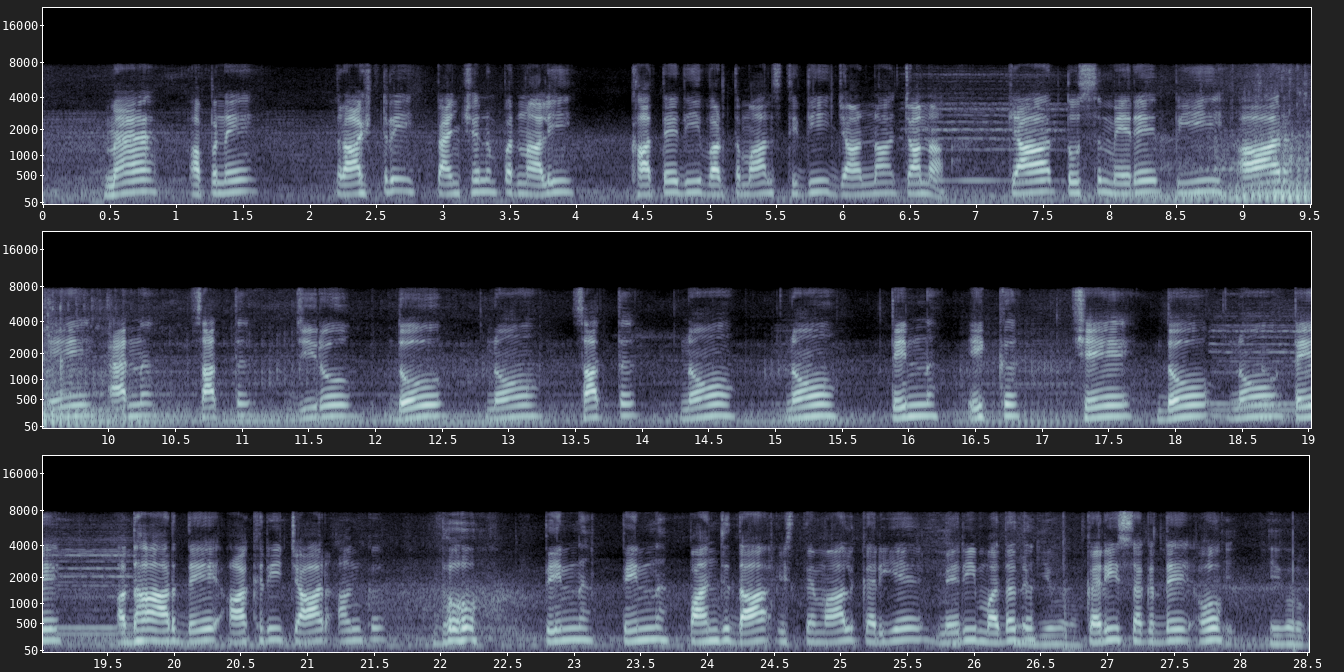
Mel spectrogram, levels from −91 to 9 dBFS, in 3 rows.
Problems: none marked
